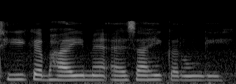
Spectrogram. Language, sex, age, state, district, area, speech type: Urdu, female, 18-30, Bihar, Saharsa, rural, spontaneous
